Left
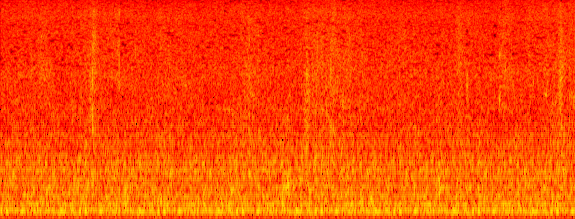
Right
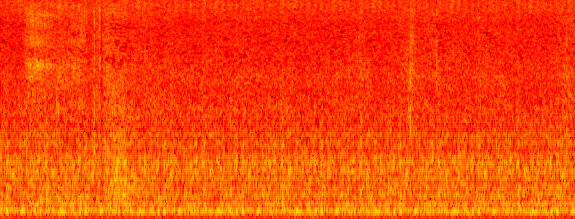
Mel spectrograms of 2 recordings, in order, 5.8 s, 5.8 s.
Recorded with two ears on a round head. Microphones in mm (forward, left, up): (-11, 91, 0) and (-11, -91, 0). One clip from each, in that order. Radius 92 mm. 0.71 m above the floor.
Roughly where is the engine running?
Right.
